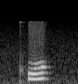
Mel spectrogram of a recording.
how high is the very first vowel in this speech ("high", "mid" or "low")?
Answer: high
